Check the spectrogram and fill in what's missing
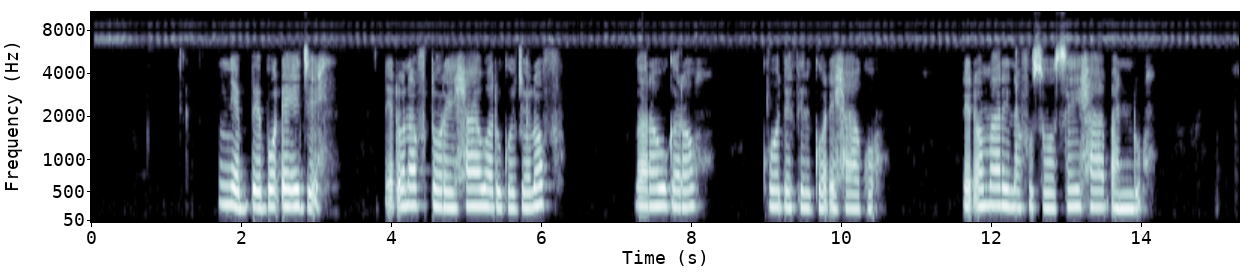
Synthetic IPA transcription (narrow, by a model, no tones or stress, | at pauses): ɲɛbːɛbɔɗɛːd͡ʒɛ | ɗɛ̰ɗɔnaftɔɾɛhaːwaɗuɡɔd͡ʒɔlɔf | ɡaɾawɡaɾaw | kʰɔdefiɾɡɔɗɛhaːɡɔ | ɗɛ̰ɗɔmaɾinafusɔsajhaɓandu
